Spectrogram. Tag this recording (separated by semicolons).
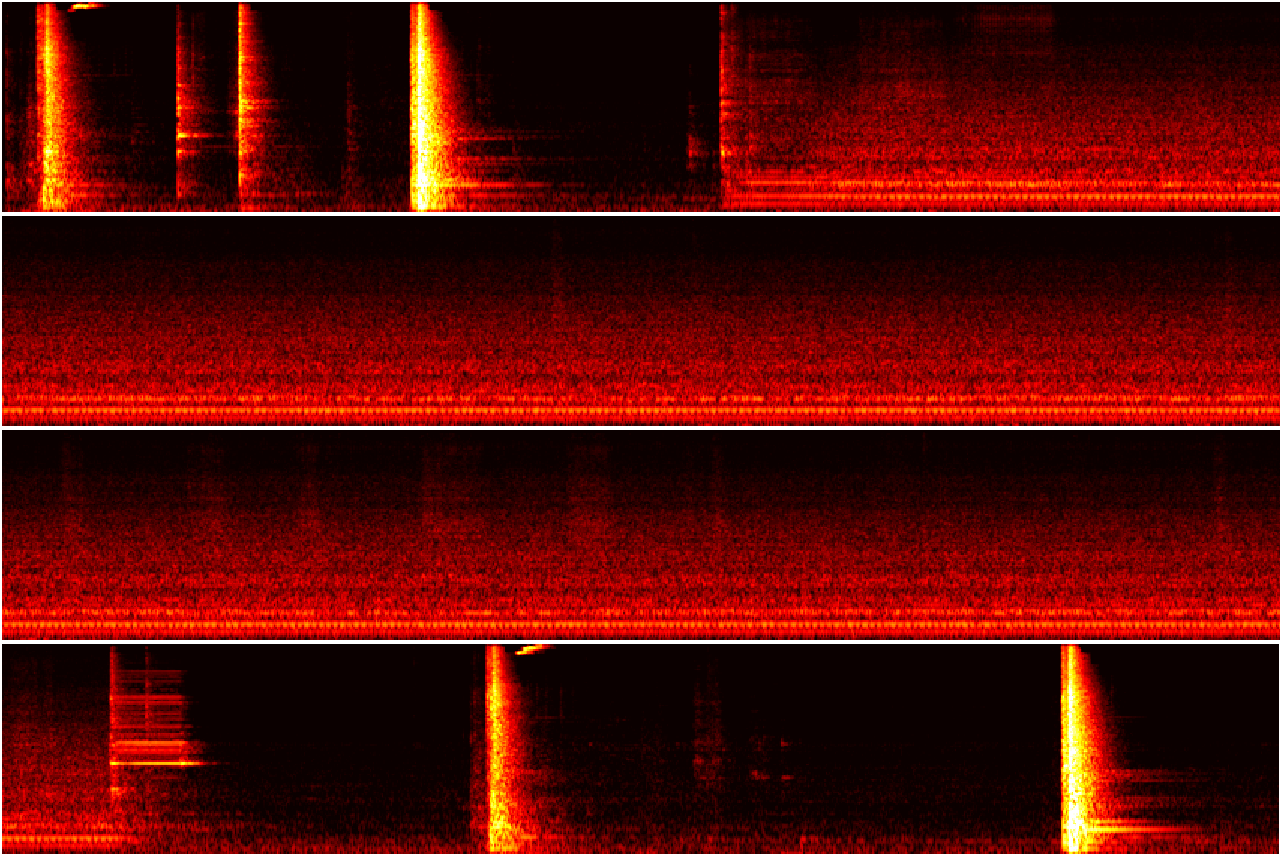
kitchen; microwave; household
